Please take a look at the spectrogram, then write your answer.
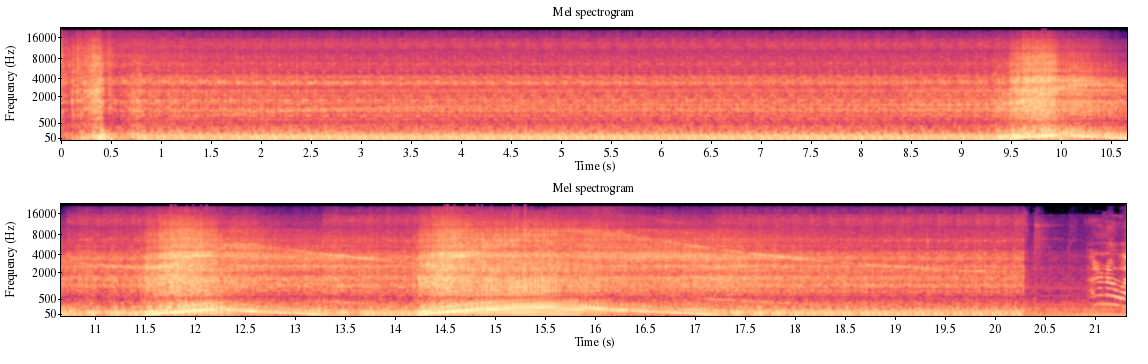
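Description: An older diesel truck engine idles with a steady low rumble, then revs up three times in rising and falling surges before settling back to idle.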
